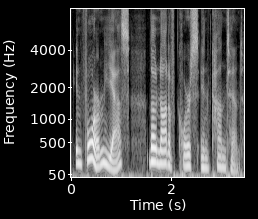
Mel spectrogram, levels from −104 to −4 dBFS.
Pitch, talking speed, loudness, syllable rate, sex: 155 Hz, 155 wpm, -17 LUFS, 3.8 syllables/s, male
